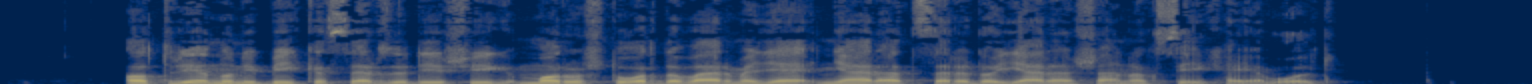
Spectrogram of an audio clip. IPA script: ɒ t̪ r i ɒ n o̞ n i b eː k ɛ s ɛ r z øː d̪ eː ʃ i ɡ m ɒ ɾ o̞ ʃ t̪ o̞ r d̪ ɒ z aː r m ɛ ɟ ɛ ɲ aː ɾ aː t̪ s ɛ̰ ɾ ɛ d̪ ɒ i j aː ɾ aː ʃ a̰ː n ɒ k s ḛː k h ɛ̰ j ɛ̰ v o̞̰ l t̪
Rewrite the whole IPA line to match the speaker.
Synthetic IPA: ɒ t̪ r i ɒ n o̞ n i b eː k ɛ s ɛ r z øː d̪ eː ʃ i ɡ m ɒ ɾ o̞ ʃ t̪ o̞ r d̪ ɒ v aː r m ɛ ɟ ɛ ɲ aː ɾ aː t̪ s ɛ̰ ɾ ɛ d̪ ɒ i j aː ɾ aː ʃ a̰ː n ɒ k s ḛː k h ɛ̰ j ɛ̰ v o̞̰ l t̪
